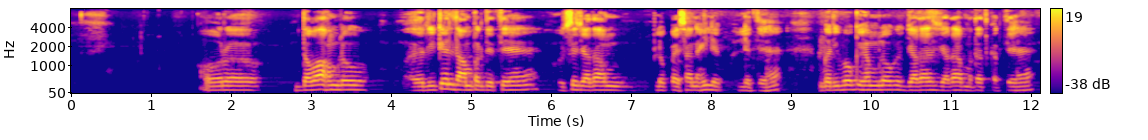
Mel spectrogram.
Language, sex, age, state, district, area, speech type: Hindi, male, 45-60, Uttar Pradesh, Varanasi, urban, spontaneous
